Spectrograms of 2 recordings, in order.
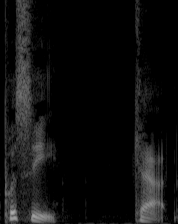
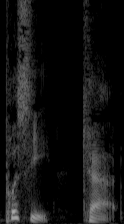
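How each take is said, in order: First: There is a pause between the two words. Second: The two words run together without a pause.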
